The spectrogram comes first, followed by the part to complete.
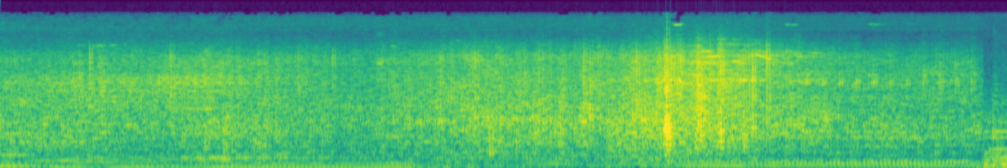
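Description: Lotus Esprit Turbo's turbocharged four-cylinder engine running steadily as the car drives over snow, with one sharp click about two-thirds of the way through.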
